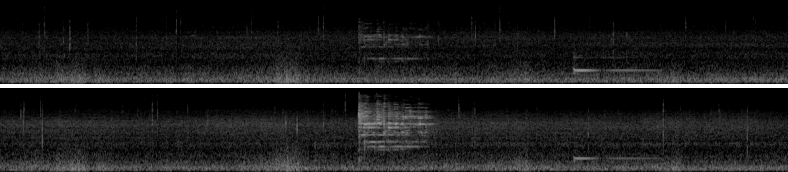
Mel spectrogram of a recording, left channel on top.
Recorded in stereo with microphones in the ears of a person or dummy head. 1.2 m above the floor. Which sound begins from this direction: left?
A piano, at 5.7 s.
